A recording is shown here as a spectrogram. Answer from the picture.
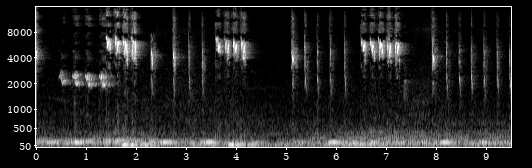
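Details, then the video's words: Tutor song of a branjangan, Horsfield's bush lark, meant to restart singing in a bird gone silent after moulting or stress: repeated high, rapid buzzy note runs alternating with sharp isolated clicks, low background hum. "MASTERAN BURUNG BRANJANGAN MACET BUNYI"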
